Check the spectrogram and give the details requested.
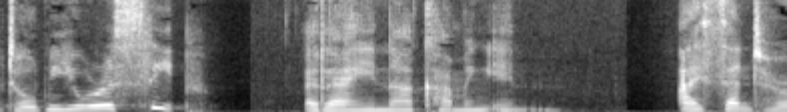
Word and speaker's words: Raina: She pronounces it Raina with the stress on the E. Raina!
